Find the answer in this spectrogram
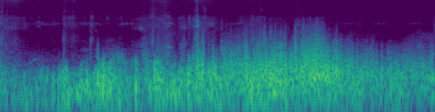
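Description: Footsteps of someone walking on a wet, muddy dirt track, with handling noise on a handheld phone's microphone; the noise builds to its loudest about three seconds in.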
